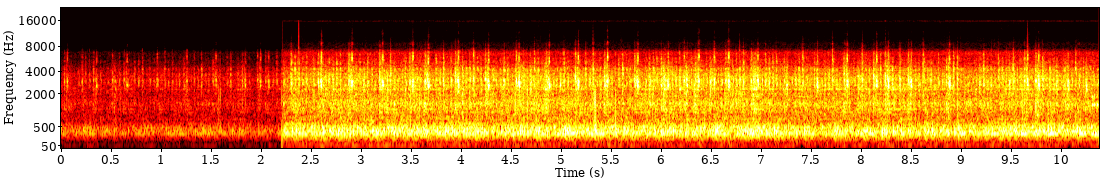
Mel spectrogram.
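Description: Faint hiss for about two seconds, then a car engine comes in suddenly and runs steadily with a fast ticking rattle, heard on an old film soundtrack.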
